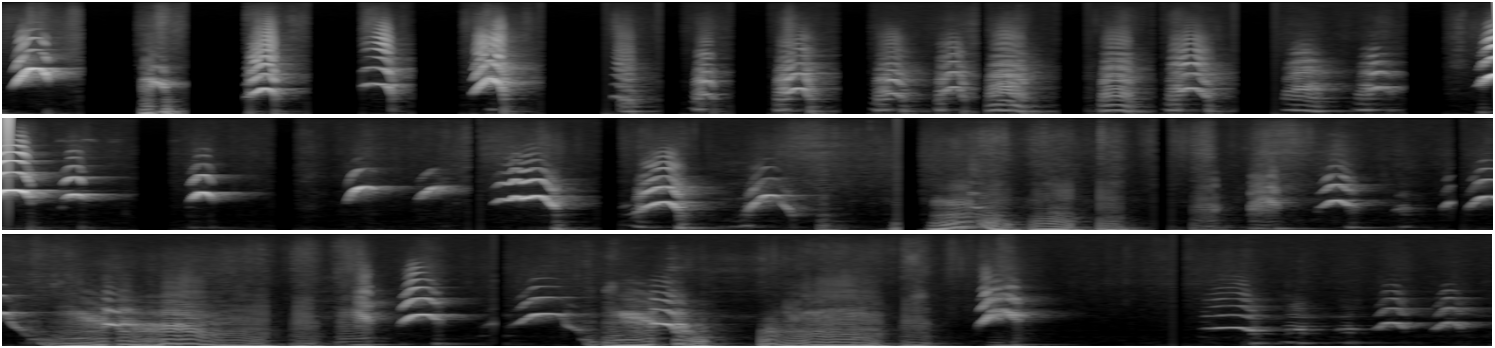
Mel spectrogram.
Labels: Does the sound vary in pitch?
yes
